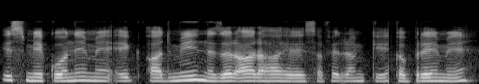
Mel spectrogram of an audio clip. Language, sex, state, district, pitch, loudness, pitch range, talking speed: Hindi, male, Arunachal Pradesh, Longding, 160 Hz, -17 LUFS, 155-170 Hz, 175 wpm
